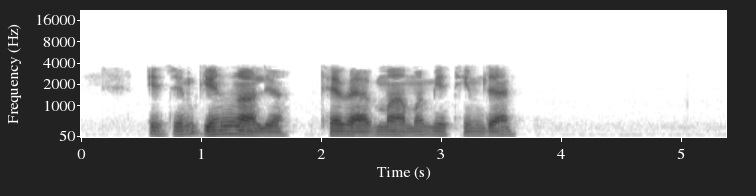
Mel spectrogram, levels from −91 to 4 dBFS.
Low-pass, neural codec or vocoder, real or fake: 3.6 kHz; none; real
